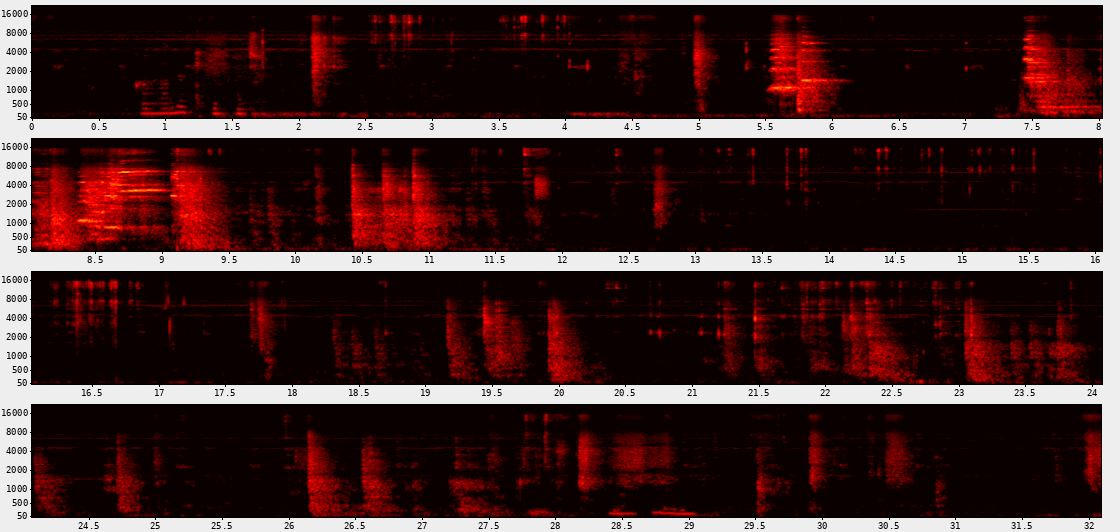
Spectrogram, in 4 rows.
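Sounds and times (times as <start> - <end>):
metal bolt knocks and scrapes: 1.7 - 25.3
rusty gate squealing and clanking: 3.6 - 12.1.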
